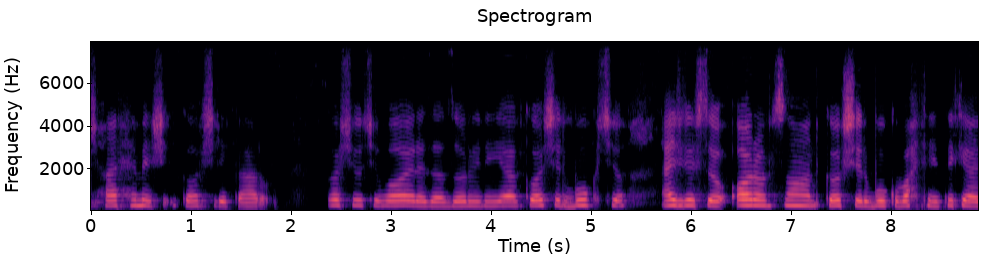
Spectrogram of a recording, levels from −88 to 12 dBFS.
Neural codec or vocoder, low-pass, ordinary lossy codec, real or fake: codec, 16 kHz, 0.9 kbps, LongCat-Audio-Codec; none; none; fake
